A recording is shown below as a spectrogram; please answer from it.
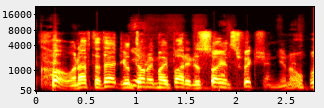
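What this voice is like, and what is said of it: Imitates another person's voice. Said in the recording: “my Rodney impression”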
